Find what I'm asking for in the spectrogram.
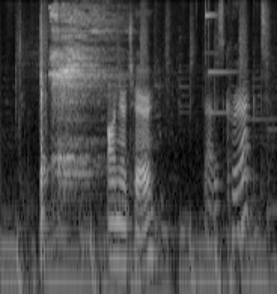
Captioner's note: buzzer rings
